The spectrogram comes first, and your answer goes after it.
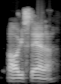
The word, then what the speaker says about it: Augustana: But Ryan Naumovski, 4 years at Niagara, 1 year now at Augustana. Is that how you say it? Augustana.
